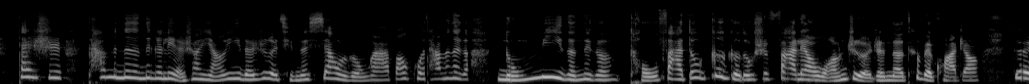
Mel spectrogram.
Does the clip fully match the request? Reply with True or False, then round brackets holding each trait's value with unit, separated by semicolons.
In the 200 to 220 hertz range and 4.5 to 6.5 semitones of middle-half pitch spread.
False (235 Hz; 5.3 semitones)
